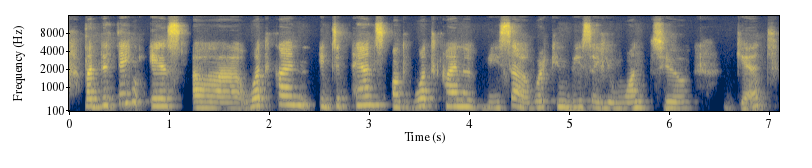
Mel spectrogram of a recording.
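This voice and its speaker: A woman speaks with a Russian accent at a very slow pace. Her pitch varies in an ordinary way. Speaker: language school staff. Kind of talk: online Q&A session. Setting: live online session. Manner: hesitant, many fillers.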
